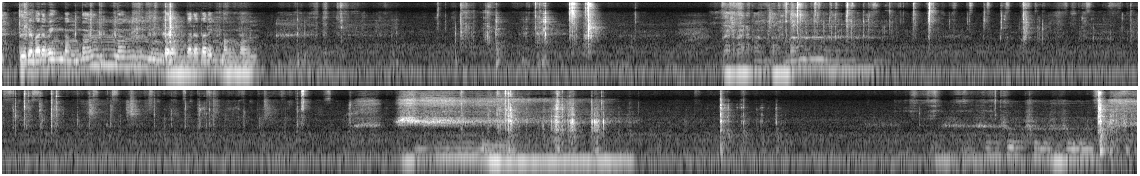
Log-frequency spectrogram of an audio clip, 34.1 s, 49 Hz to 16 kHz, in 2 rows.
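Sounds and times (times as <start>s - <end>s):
plastic parts clicking and scraping: 0.0s - 3.4s, 4.4s - 9.0s, 11.3s - 21.7s, 24.4s - 26.5s
steady low hum: 0.0s - 34.0s
person humming a tune: 22.9s - 26.6s, 31.4s - 34.0s.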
